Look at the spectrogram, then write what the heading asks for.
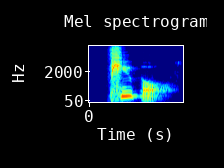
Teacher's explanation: Use the long U sound like you, pupil.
